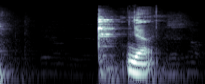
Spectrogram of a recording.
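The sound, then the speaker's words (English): A single bright glass clink rings out with a shimmering high tone as reposado tequila is poured, quickly followed by a short murmur of voice. The rest is near silence. “I'll let you pour for you, okay?”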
